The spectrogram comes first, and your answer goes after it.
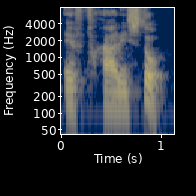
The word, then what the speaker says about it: ευχαριστώ: Okay, so that's why we pronounce it as ευχαριστώ.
